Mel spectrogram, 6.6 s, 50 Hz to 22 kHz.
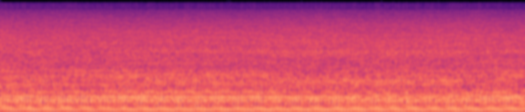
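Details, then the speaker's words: Trash-picked Ryobi RY80940B 3100 psi, 2.5 GPM pressure washer (Jan 2018) with Honda GCV190 engine, after carb cleaning, warmed up: steady even single-cylinder beat, no hunting or surging; runs well, no water or fuel leaks. "seems to work just fine pretty cool I don't see any water leaks either it's all dry it runs pretty well nice"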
